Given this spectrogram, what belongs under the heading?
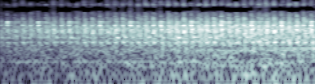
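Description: A car engine running under an open bonnet, a loud, steady, close idle with a constant broadband drone and a faint rhythmic knock throughout.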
